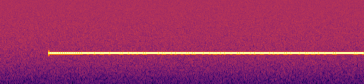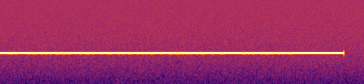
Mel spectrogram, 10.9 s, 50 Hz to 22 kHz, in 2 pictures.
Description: PSK31 (31.25 baud), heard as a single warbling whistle, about 1950 Hz.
